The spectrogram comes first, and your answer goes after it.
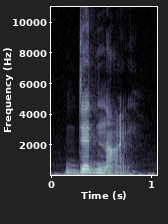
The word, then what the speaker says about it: didn't I: stressed and dress in the word didn't the t is dropped and n links right into the i and it sounds like didn't i is one word didn't i then we have tell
